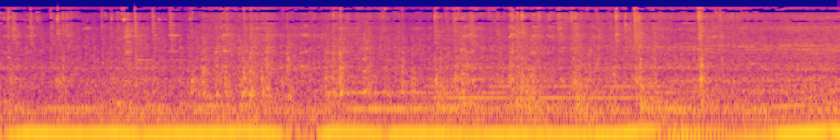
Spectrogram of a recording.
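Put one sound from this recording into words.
A garbage truck's hydraulic arm whines and clanks as it works.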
